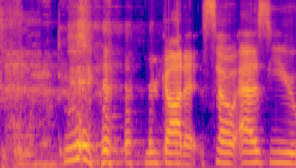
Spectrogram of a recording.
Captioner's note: laughs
